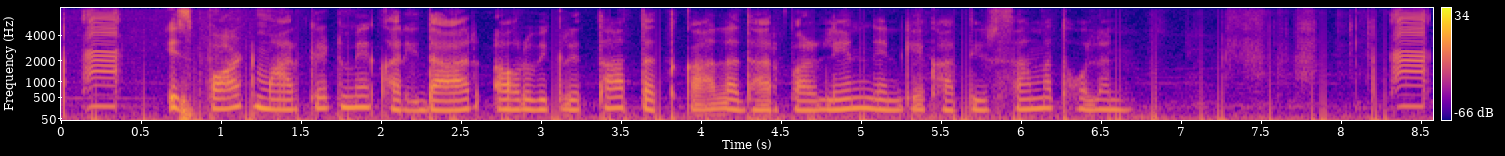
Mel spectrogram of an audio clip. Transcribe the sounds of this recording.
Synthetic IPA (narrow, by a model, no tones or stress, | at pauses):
ɪspaːɾʈmaːɾkeːʈmẽxɐɾiːd̪aːɾɔːɾʋɪkɾɪt̪at̪ət̪ka̰ːlad̪ʱaːɾpəɾleːnd͡ʒ̪ɪnkekʰaːt̪iːɾsamət̪ɦoːlən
